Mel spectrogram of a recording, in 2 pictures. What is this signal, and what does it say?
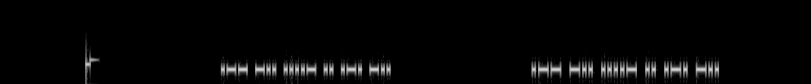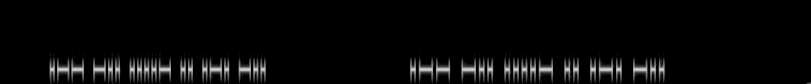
Morse code, heard as a keyed tone, about 34 wpm, 700 Hz. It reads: WD4IRD WD4IRD WD4IRD WD4IRD
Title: Speed Racing - USA 2x3 Call Signs 28wpm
